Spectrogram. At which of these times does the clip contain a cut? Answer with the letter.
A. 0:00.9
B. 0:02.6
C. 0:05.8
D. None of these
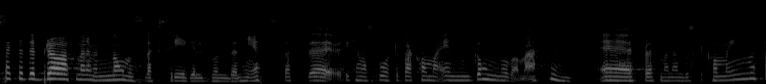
A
